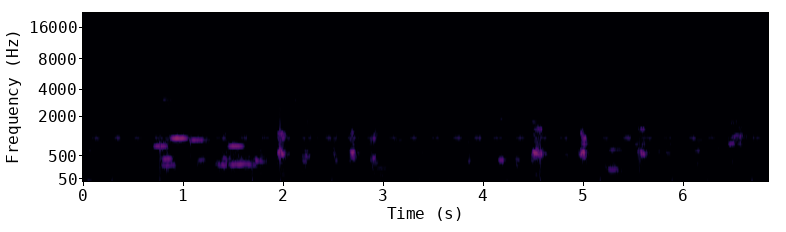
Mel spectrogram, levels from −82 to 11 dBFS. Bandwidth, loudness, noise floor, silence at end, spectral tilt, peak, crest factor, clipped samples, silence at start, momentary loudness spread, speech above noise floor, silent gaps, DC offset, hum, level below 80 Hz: 11 kHz; -61 LUFS; -82 dBFS; 0.05 s; -5 dB/octave; -44 dBFS; 20 dB; under 0.1%; 0.05 s; 12 LU; 19 dB; none; under 0.1%; none; under -90 dBFS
